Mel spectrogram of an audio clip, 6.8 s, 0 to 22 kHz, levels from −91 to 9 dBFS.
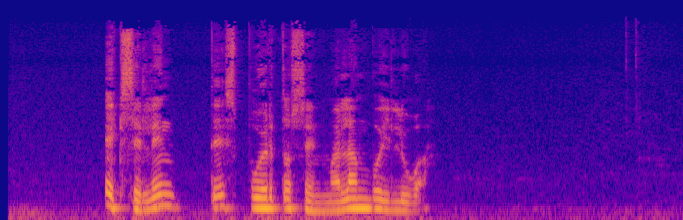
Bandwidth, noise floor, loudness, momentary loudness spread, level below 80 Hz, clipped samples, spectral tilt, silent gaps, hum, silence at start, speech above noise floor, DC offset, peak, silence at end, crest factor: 14.5 kHz; -56 dBFS; -18 LUFS; 11 LU; -48 dBFS; under 0.1%; -6 dB/octave; none; none; 0.2 s; 39 dB; under 0.1%; -4 dBFS; 2.55 s; 16 dB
